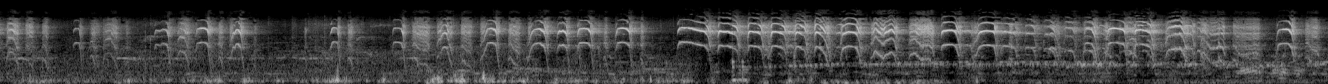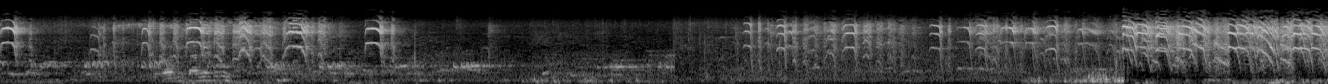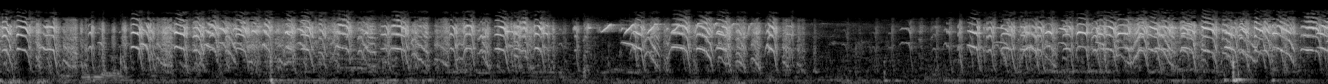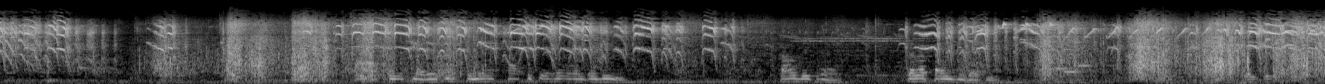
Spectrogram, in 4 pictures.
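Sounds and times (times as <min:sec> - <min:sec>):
birds chattering: 0:00.0 - 0:53.0.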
